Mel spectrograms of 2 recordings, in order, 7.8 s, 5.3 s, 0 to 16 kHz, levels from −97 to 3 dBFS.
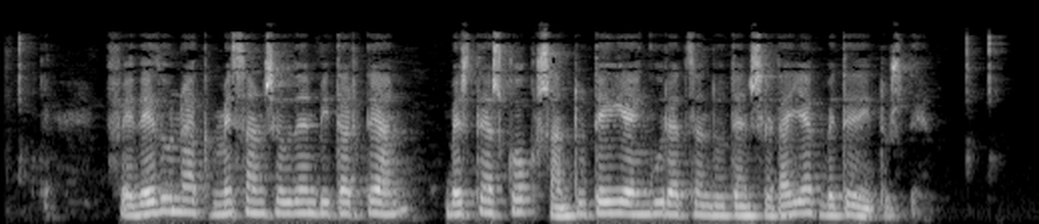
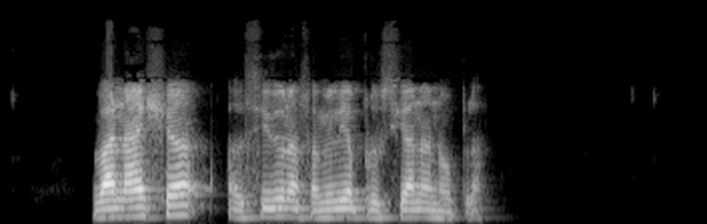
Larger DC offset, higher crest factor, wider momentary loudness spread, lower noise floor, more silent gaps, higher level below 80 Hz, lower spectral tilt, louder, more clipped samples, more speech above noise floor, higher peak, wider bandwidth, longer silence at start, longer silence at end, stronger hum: neither; about the same, 22 dB vs 22 dB; second, 13 LU vs 17 LU; second, -53 dBFS vs under -90 dBFS; neither; first, -66 dBFS vs -76 dBFS; second, -4 dB/octave vs -7 dB/octave; second, -23 LUFS vs -19 LUFS; neither; second, 31 dB vs over 71 dB; about the same, -2 dBFS vs 0 dBFS; first, 9.6 kHz vs 6.6 kHz; second, 0.15 s vs 0.7 s; second, 0.85 s vs 1.7 s; neither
